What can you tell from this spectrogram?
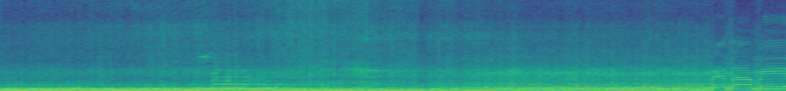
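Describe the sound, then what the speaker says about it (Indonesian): The Argo Bromo Anggrek express train overtakes at high speed at night, a loud close roar of wheels and rushing carriages with horn blasts, heard from aboard another train. "disalip langsung dengan kecepatan tinggi kereta api Argo Bromo Anggrek keberangkatan malam hari"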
